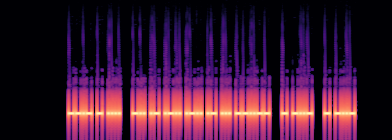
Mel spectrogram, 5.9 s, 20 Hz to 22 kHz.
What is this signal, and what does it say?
Morse code, heard as a keyed tone, about 44 wpm, 700 Hz. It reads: QTH DALLAS, TX TX
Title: Common QSO Phrases Encore 45wpm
